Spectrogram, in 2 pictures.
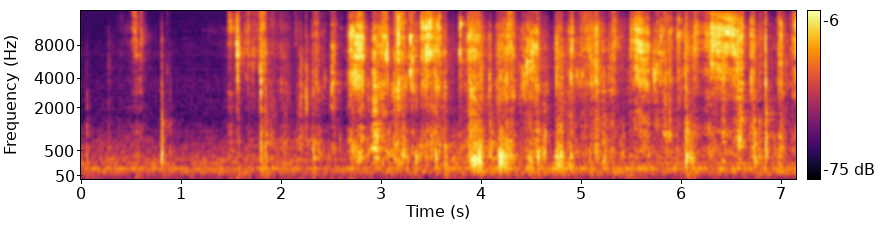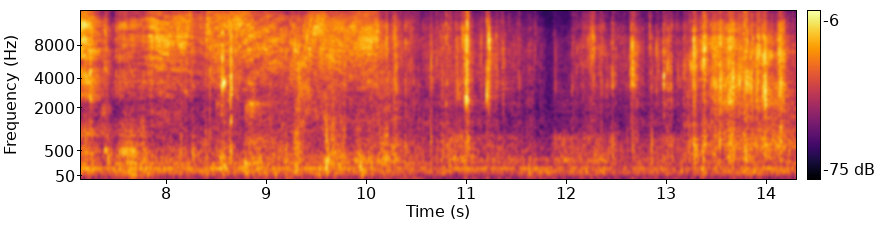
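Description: Protective film being peeled off a new LG UltraGear 32GS75QX gaming monitor, a long run of close crackling, tearing rustles with brief pauses, steady and moderately loud with no talking.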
